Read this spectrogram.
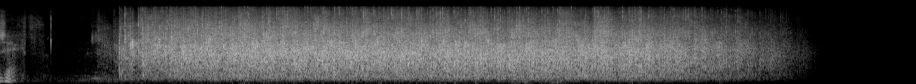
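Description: An audience applauds in a large hall and the applause fades.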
